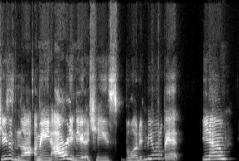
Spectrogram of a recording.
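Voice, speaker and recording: With a strong Southern accent, a woman uses a raised, projected voice that is high-pitched, bright and sharp, with ordinary pitch variation. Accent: heavy Southern. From Kentucky, US South. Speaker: keto diet content creator. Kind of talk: casual live stream chat.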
